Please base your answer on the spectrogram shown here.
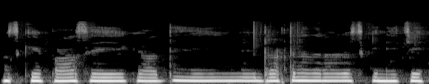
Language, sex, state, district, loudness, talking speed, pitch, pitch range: Hindi, male, Delhi, New Delhi, -10 LUFS, 210 wpm, 165 Hz, 160-170 Hz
